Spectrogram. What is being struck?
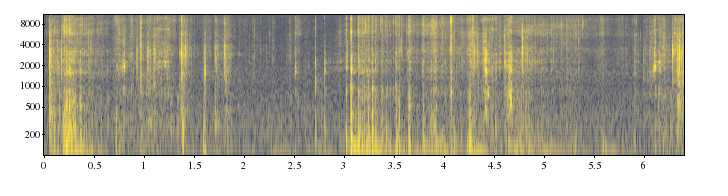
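Bar of soap.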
